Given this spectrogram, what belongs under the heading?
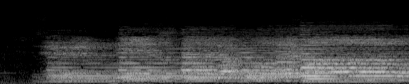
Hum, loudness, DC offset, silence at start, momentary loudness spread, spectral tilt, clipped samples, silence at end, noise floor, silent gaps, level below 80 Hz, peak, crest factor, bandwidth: none; -23 LUFS; under 0.1%; 0.4 s; 10 LU; -6.5 dB/octave; under 0.1%; 0 s; -44 dBFS; none; -66 dBFS; -8 dBFS; 14 dB; 10.5 kHz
